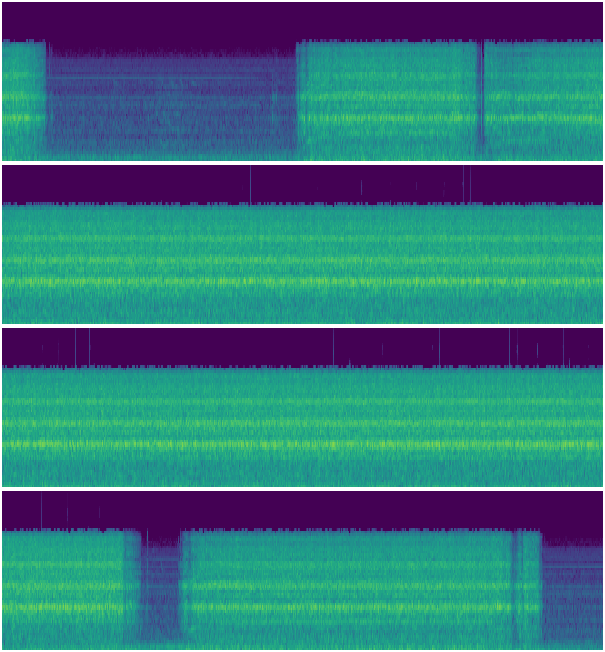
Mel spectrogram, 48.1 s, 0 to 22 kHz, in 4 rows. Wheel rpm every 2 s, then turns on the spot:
40, 0, 10, 130, 120, 150, 160, 160, 160, 160, 160, 160, 160, 160, 160, 160, 160, 160, 160, 80, 140, 160, 150, 20.
0-2 46-48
